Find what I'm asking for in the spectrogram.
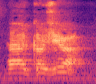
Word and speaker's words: Gojira: Gojira. Is that how you say it? Gojira? – Gojira.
